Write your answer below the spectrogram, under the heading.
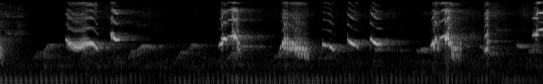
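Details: Oriental magpie-robin song played as a lure to get caged birds singing: rich whistled and warbled phrases, some rising, some sharp and buzzy, in short bursts separated by brief pauses.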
